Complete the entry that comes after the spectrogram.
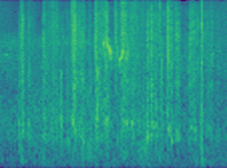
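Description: Horse hooves clip-clop steadily on a hard surface, a quick run of sharp knocking steps, with a faint bird-like chirp and light background noise.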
